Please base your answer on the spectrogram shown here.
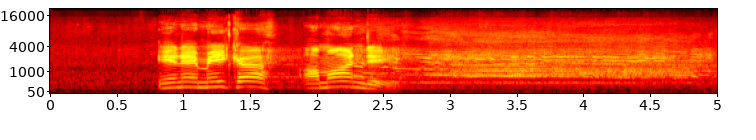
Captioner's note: cheers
